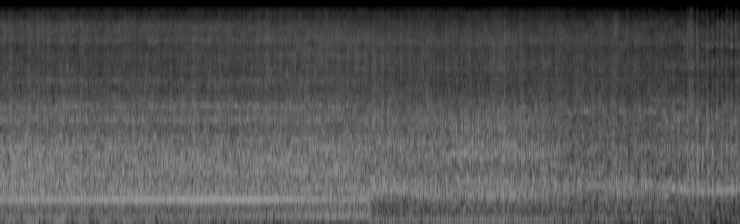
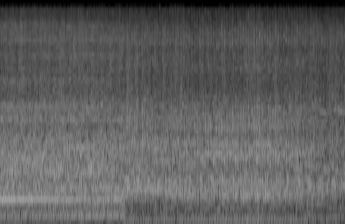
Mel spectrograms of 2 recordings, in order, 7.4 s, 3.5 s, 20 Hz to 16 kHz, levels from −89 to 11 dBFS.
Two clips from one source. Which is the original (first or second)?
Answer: second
